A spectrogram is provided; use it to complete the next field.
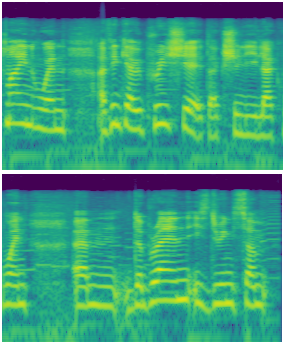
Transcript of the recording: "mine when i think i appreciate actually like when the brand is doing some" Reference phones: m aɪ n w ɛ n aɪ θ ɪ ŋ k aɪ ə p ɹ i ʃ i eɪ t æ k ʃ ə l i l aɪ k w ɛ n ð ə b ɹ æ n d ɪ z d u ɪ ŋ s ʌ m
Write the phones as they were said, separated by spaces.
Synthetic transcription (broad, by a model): m aɪ n w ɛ n aɪ θ ɪ ŋ k aɪ ə p ɹ i ʃ i eɪ t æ k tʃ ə l i l aɪ k w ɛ n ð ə b ɹ æ n d ɪ z d u ɪ ŋ s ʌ m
